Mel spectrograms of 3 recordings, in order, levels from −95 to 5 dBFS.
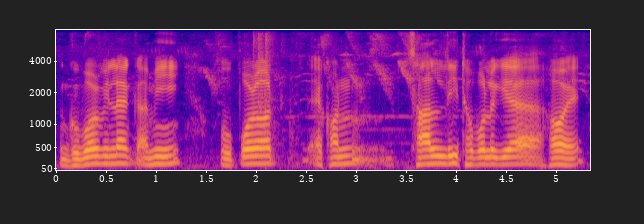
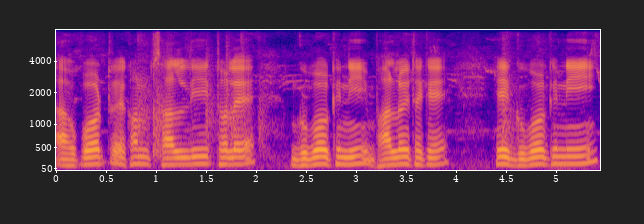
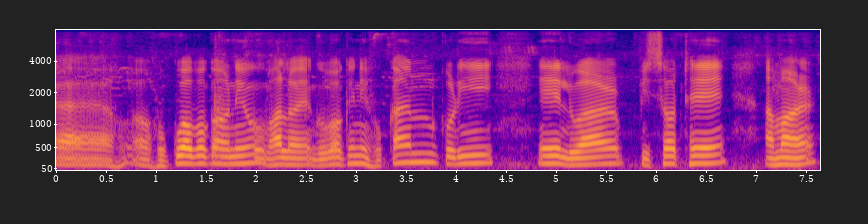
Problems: constant background noise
